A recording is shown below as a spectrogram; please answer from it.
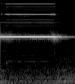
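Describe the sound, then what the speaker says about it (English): The opening alarm on a fire station baby box sounds a steady high-pitched electronic tone, loud and unbroken for over half a second before cutting off, with no voices. "a house alarm is triggered"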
